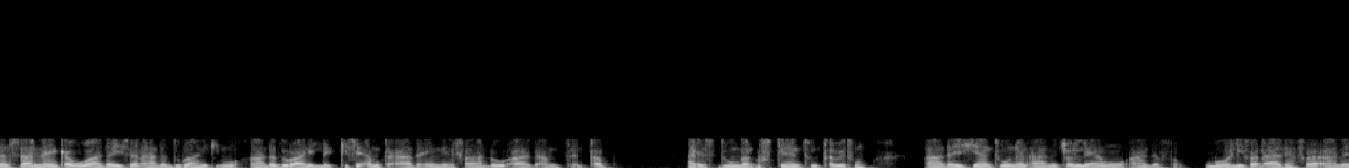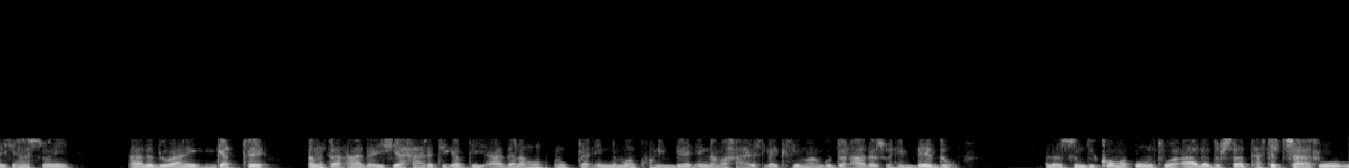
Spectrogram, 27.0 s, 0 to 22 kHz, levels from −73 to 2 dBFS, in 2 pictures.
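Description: From the start of the clip to its end, the speech carries the plainly audible buzzy, gravelly roughness of the GSM full-rate codec, consistent with its 13 kbps mode. The codec rebuilds each voice from a vocal-tract model fed by a sparse, regularly pulsed excitation, so fine detail is replaced by a rasping texture. On a spectrogram, energy stops sharply at 4 kHz, and the harmonics look smeared and grainy rather than cleanly striated.

At 5.74 to 5.79 s comes the first instance of lost GSM frames, a gap of about 40 ms that fits two missing 20 ms frames. The decoder reuses the last good frame's settings, so the sound briefly freezes into a rough, metallic ring. A second, shorter dropout falls between 26.48 and 26.58 s. On a spectrogram each shows as a short block of repeated, flat spectral bands that do not follow the speech.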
